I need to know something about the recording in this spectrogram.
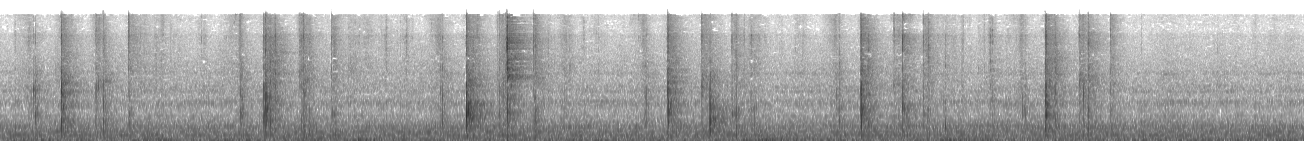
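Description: Hands handling tarot cards: a series of light, irregular clicks and taps, about a dozen, with the sharpest pair a little before the middle.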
